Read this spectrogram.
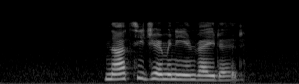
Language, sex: English, female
